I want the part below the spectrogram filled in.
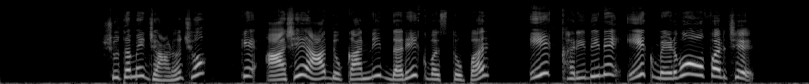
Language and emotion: Gujarati, surprised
